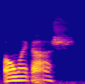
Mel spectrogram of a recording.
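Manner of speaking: hushed, dawning realisation; retold quiet astonishment. Reporter recalls hearing Canadian news after moving, softly amazed. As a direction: drop the volume as it sinks in.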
